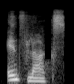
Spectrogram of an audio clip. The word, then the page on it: influx: Indian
